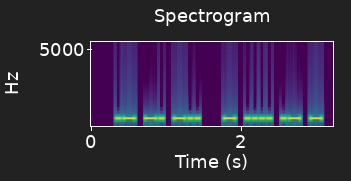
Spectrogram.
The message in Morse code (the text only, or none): AND THAT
